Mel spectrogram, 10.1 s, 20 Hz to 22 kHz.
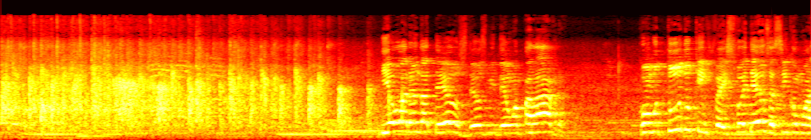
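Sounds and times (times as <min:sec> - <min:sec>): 
crowd applauding: 0:00.0 - 0:05.3
speech: 0:04.8 - 0:07.2, 0:08.0 - 0:10.1.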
